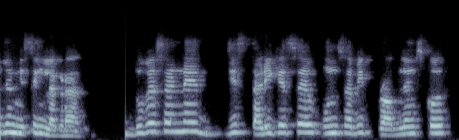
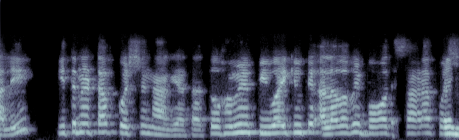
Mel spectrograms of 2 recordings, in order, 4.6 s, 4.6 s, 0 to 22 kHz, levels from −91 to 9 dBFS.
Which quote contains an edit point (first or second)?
first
